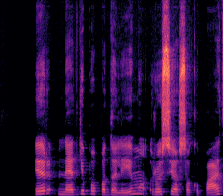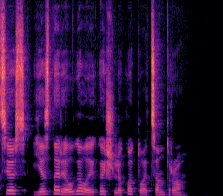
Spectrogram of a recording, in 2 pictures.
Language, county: Lithuanian, Šiauliai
